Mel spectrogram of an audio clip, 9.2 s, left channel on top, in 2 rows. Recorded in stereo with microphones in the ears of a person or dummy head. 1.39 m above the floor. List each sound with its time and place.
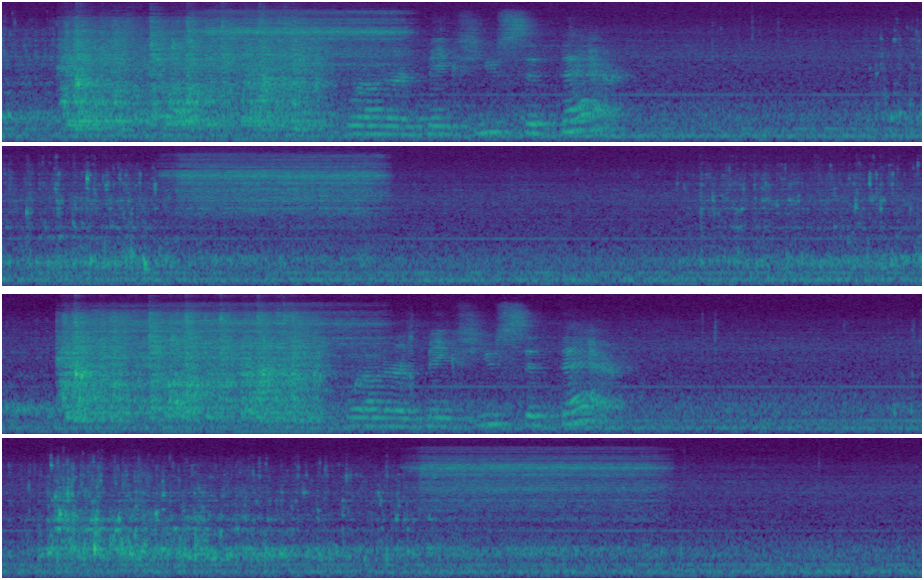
0.3 s a splash: 50° right (ahead or behind), 1.0 m
1.7 s a woman speaking: 30° right (ahead or behind), 1.7 m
